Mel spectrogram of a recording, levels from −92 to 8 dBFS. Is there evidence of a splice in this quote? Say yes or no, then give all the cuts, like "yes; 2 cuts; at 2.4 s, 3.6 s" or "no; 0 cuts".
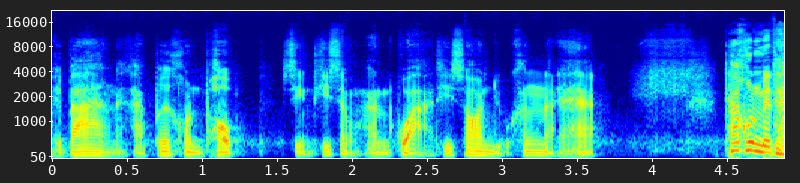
yes; 1 cut; at 3.3 s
